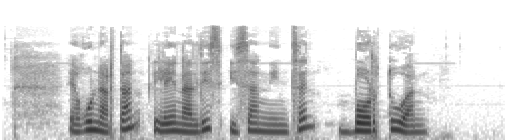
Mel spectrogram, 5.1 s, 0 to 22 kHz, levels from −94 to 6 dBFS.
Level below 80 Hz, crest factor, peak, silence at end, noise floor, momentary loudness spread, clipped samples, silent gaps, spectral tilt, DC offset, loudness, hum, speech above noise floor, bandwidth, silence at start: -58 dBFS; 18 dB; -8 dBFS; 0.8 s; -74 dBFS; 18 LU; under 0.1%; none; -6 dB/octave; under 0.1%; -24 LUFS; none; 51 dB; 11.5 kHz; 0.15 s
